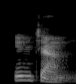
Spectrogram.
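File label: "incang", Malay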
